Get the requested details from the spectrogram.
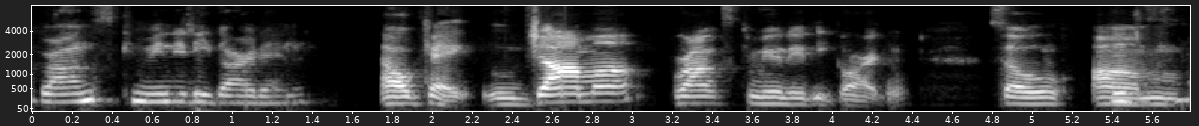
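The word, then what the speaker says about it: Ujamaa: me you know I sometimes I think I pronounce the name Garden one so help me Jaylene it's ujama Bronx Community Garden okay ujama Bronx Community Garden so um is a Swahili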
